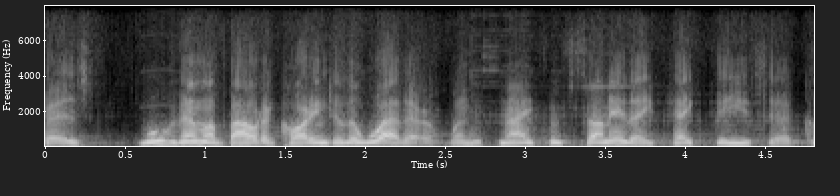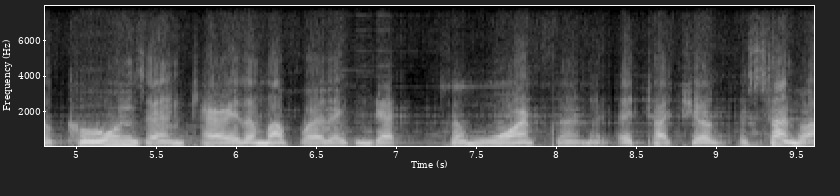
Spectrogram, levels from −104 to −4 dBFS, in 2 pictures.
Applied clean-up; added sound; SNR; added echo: neural separator model SepFormer DNS4.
